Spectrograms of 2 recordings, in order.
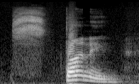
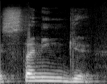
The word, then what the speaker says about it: stunning: Stunning. Here we don't often pronounce G. We don't say stunning. It's stunning.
